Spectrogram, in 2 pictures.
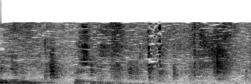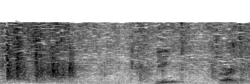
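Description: A man speaks calmly, heard from across a room.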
